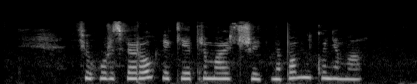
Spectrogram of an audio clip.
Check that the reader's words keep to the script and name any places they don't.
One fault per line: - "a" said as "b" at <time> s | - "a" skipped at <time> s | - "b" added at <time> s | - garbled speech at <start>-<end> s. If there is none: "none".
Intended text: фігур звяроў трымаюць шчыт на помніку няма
- "якія" added at 1.7 s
